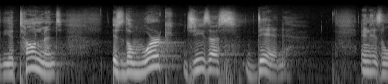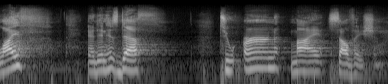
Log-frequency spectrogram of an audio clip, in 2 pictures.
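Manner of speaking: slow, deliberate reading for note-takers; slow dictation. Shown as a demonstration. Pastor slowly dictating a definition to note-takers, slow and deliberate. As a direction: spell it out slowly so they can write. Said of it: "I'll say it slowly".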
